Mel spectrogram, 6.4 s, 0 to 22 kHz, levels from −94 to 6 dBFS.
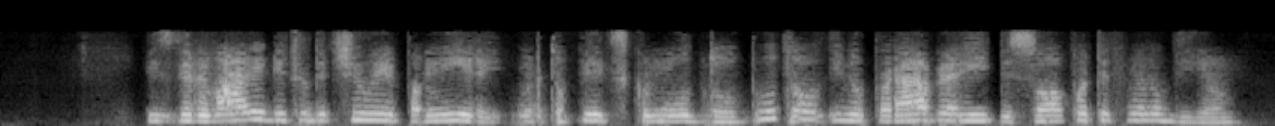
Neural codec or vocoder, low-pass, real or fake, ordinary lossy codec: codec, 44.1 kHz, 0.9 kbps, DAC; 19.8 kHz; fake; AAC, 24 kbps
